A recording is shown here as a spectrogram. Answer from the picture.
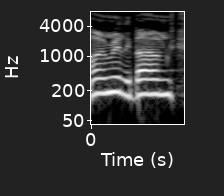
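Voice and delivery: low, lightly deflated moaning; mopey complaint. Retold or imitated. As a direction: grumble it like a gloomy Monday. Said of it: "that's like the bad version".

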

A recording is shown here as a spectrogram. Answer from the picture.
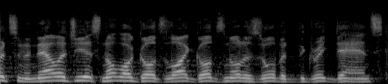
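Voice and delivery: ordinary talk, nothing marked

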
